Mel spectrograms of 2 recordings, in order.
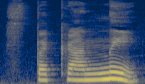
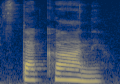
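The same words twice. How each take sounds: First: The stress falls on the last syllable. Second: The stress falls before the last syllable. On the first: This is a regional pronunciation. The speaker calls it wrong. "With the stress on the last syllable, but it's not right" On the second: This is the standard pronunciation. The speaker calls it right. "You should pronounce стаканы"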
